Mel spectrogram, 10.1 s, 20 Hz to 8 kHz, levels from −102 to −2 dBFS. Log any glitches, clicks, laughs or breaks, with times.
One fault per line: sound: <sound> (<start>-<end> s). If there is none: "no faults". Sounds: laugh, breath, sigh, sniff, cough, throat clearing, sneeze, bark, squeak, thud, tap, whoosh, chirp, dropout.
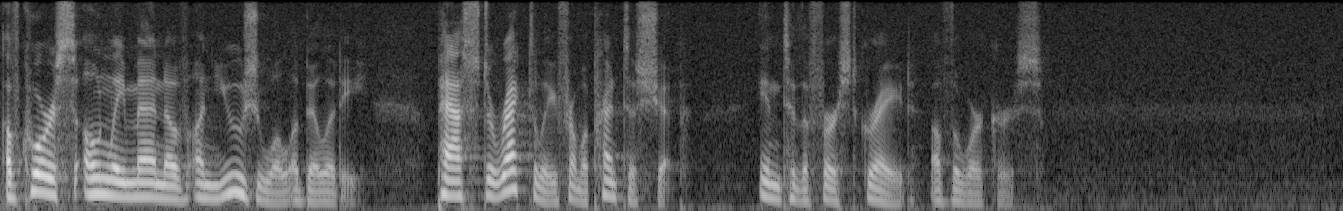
no faults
